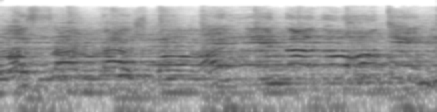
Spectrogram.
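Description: A woman singing a Hungarian folk song, accompanied by a folk string band of fiddles, accordion, cimbalom and double bass.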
